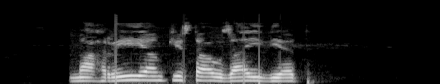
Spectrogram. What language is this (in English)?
Yidgha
